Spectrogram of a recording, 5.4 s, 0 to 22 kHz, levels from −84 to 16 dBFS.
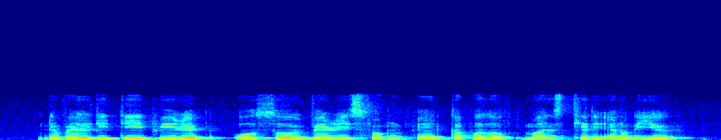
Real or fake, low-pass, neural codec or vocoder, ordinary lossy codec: fake; 7.2 kHz; vocoder, 44.1 kHz, 128 mel bands, Pupu-Vocoder; none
